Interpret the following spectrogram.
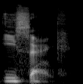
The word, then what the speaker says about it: Eank: of a halfling named Eank, proudly pronounced with the syllables E, as in the letter E, and sank, as in sank my teeth, into that bigot's neck and ripped out his jugular.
